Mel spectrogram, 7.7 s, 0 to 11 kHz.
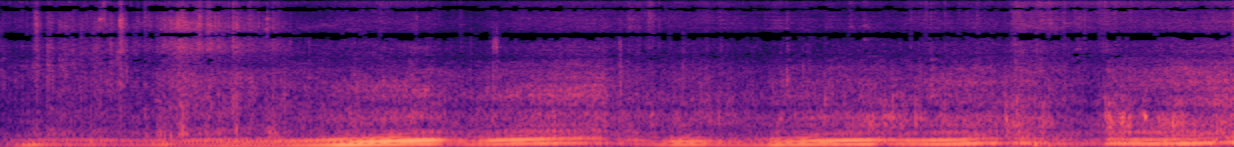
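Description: A 4WD's engine revving hard and easing off several times as it claws up a steep, loose dirt hill under load, loudest about two to three seconds in. Stones and gravel crunch under the tyres.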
